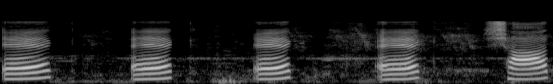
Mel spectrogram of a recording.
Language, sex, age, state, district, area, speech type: Bengali, female, 18-30, West Bengal, Jalpaiguri, rural, read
